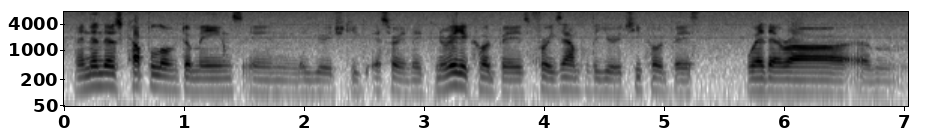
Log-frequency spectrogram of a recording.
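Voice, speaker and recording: Mumbling at a very fast pace, a man with a fairly low pitch and fairly even intonation shows big swings in loudness against noticeable background noise. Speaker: open source software developer. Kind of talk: live-streamed code review. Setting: live stream, no audio feedback. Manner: hesitant, many fillers.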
